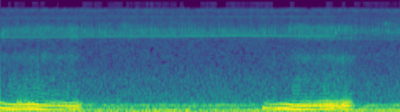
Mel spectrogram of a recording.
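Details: Sleeping small cat snoring, not purring: two low, rough, wavering snores, each under a second long, separated by about two seconds of quiet breathing, with a faint steady high-pitched hum in the background.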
